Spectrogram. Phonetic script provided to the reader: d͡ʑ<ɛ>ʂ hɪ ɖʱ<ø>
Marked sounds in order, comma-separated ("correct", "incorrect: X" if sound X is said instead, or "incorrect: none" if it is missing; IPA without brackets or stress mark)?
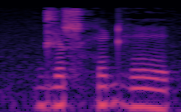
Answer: incorrect: ə, incorrect: e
